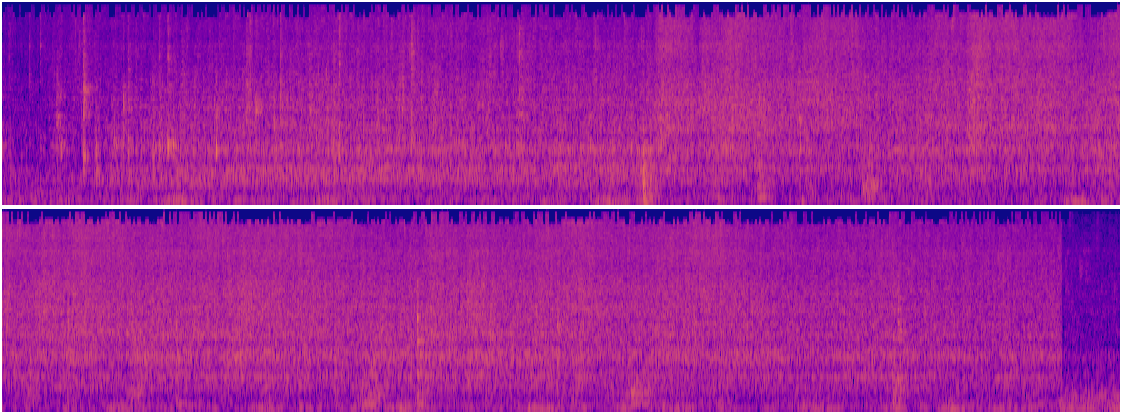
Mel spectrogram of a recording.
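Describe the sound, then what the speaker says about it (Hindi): Ginger garlic paste and green chili paste fry in a pan over golden-brown onions for a village-style desi chicken dish, giving a steady, loud sizzle with occasional stirring scrapes and no talking. "अब हम उसमें अदरक लहसुन का पेस्ट और हरी मिर्च का पेस्ट डालेंगे।"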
